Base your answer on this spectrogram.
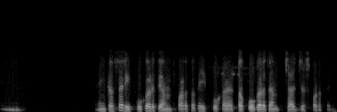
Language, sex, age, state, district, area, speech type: Telugu, male, 60+, Andhra Pradesh, Vizianagaram, rural, conversation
